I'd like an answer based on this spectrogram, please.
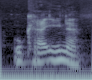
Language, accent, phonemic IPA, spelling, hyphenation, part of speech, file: Dutch, Netherlands, /ˌu.kraːˈi.nə/, Oekraïne, Oe‧kra‧ï‧ne, proper noun, Nl-Oekraïne.ogg
- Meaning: Ukraine (a country in Eastern Europe, bordering on the north shore of the Black Sea)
